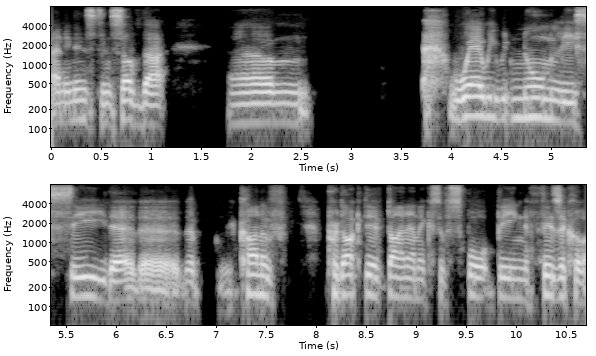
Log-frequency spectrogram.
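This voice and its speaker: A man in his forties with an English accent, talking informally on a livestream as a coach in a friendly, chatty, halting way. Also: medium pitch, dry recording, rough recording. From England. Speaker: football coach giving a livestream talk. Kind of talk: informal live talk to camera. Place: indoors, small attic room.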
